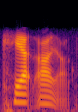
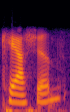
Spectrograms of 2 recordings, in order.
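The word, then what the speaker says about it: cation: are called cat ions I've also heard them referred to as casion so if you're watching other videos and somebody says the word casions that's just a different way of pronouncing it um I was taught it as cat ions and so that's kind of the way that it's stuck in my head and I like cats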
